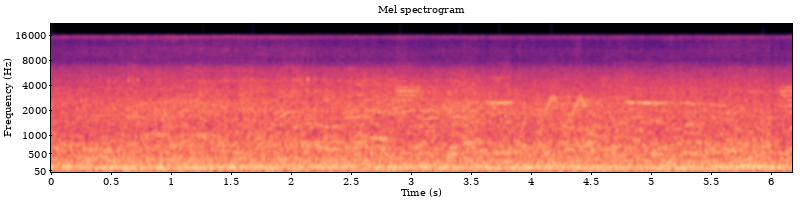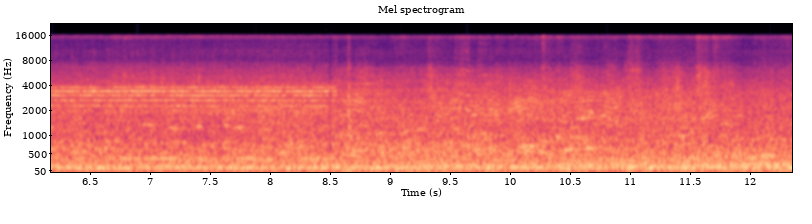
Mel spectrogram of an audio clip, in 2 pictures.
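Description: Busy city street: traffic of cars and motor rickshaws running, with a crowd talking. A horn sounds steadily for about two and a half seconds around the middle.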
